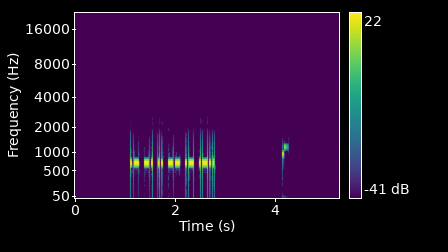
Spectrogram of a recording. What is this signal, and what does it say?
Morse code, heard as a keyed tone, about 34 wpm, 700 Hz. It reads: ANIMAL
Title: ES:S Suffix - Top 100 Words with Base Words 35wpm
